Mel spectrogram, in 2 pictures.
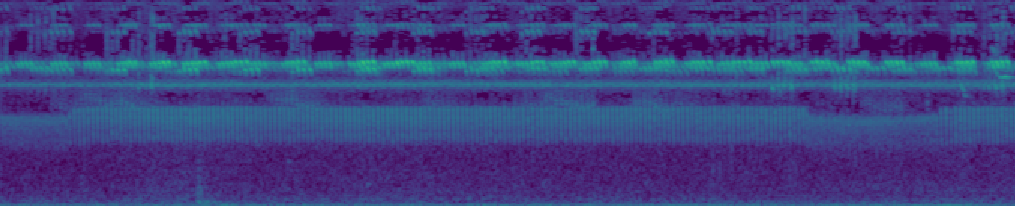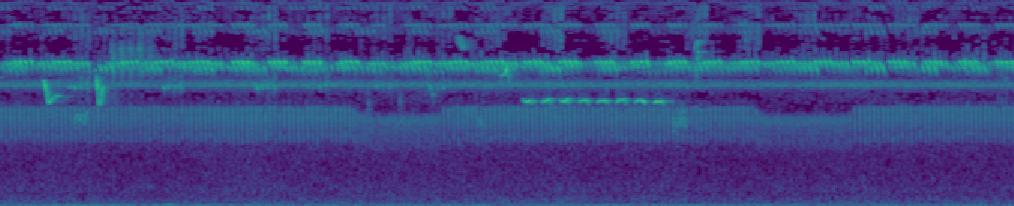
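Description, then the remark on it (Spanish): A dense, steady summer night chorus of crickets stridulating without pause, with the low continuous churring of a European nightjar underneath and a few brief, faint notes of a nightingale hidden in a bramble near the middle. “Un nocturno de verano, serenidad, tranquilidad, un manto de grillos que está estridulando tranquilamente. Al fondo ronronea un ave nocturna, chotacabras gris, europeo.”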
